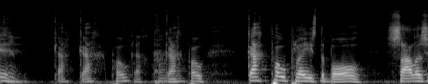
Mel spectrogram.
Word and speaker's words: Gakpo: Like Gakpo. Is that how you say it? Gakpo.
